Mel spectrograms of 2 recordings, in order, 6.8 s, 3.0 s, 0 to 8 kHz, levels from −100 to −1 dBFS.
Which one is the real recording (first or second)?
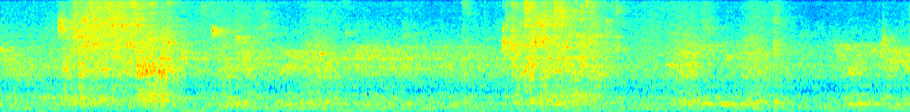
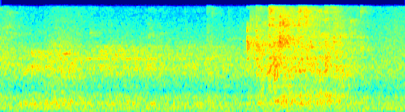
second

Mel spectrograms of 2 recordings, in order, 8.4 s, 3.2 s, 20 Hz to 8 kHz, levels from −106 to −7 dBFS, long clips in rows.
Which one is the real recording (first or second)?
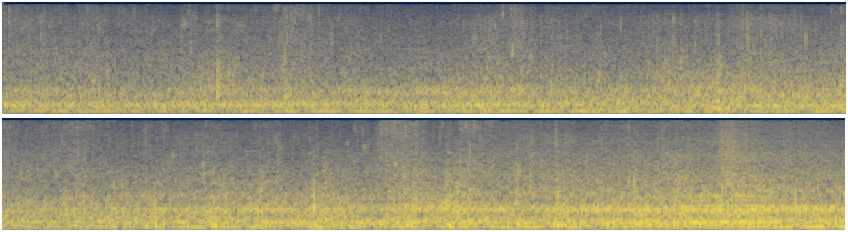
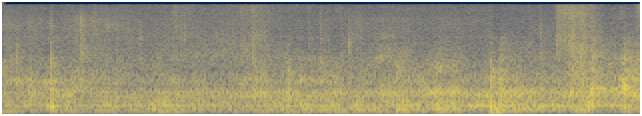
first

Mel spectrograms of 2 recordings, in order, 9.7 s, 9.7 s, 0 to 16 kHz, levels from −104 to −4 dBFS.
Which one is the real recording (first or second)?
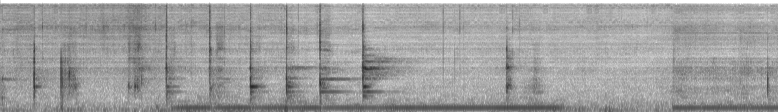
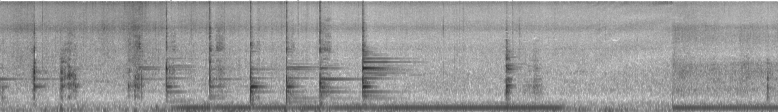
second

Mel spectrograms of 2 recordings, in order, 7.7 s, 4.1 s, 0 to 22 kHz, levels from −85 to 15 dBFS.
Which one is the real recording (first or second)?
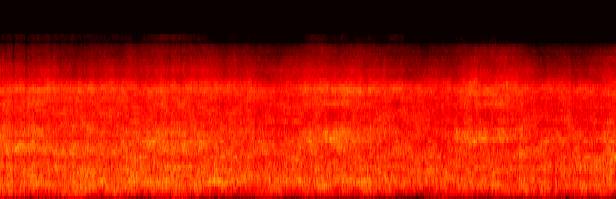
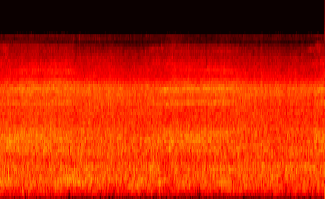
second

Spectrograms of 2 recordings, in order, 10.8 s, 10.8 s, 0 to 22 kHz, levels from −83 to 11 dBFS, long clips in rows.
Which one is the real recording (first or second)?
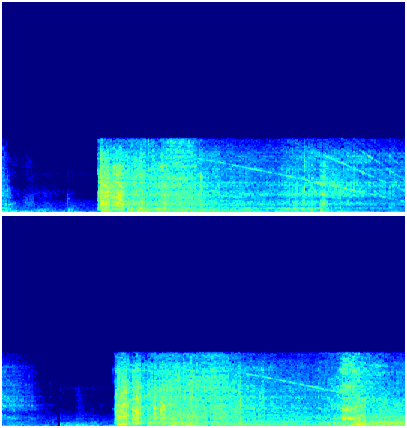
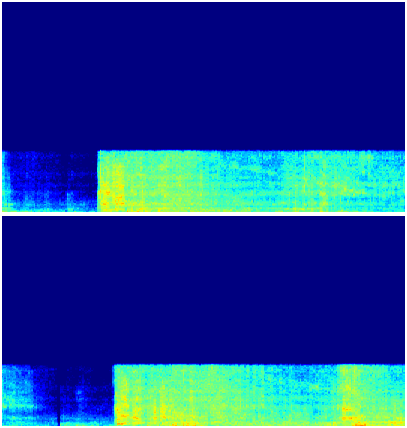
first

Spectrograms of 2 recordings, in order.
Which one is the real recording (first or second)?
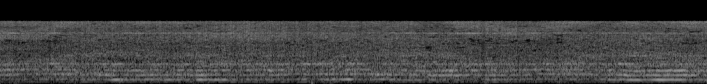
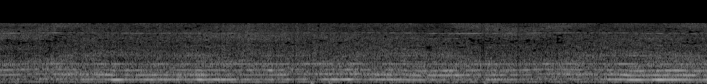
second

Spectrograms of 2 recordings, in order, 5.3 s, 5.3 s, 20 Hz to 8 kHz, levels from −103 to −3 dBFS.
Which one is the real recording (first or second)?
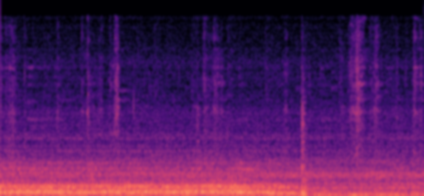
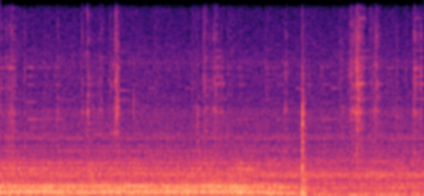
second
